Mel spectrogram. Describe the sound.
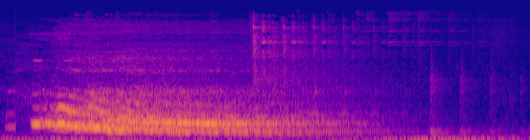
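A long, loud, drawn-out vocal yawn with a moaning, descending tone that slowly fades, followed by a few faint breathy sounds. A voice performing the eerie, ghostly yawn of the ghost Ewald Eduard in a story.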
